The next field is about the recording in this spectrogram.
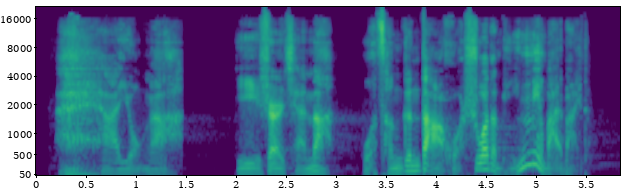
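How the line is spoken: Deep, grave voice. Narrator (Chinese): 沉声道

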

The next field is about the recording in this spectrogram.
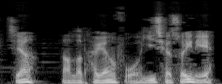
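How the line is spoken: Laughing, joking. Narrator (Chinese): 张孙冲笑着打哈哈

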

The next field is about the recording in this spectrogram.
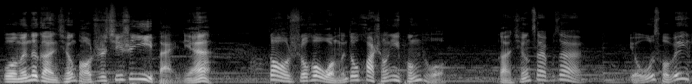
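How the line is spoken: Flat, indifferent. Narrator (Chinese): 霍雨桐淡淡的说

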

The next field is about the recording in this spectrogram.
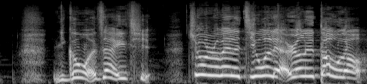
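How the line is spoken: Tearful voice. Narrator (Chinese): 那男的带着哭腔接着说

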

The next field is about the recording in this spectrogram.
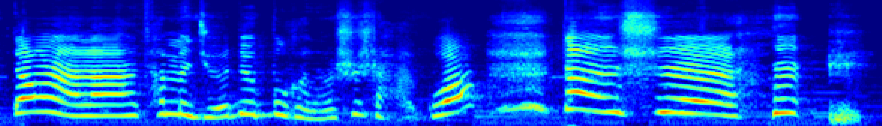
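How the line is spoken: Wry, helpless laugh. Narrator (Chinese): 那猴子警长显得有些无奈的笑了笑，说道

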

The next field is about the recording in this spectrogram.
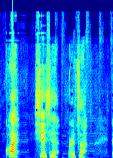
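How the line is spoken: Smiling woman. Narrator (Chinese): 那个妇女笑着对那个小男孩说

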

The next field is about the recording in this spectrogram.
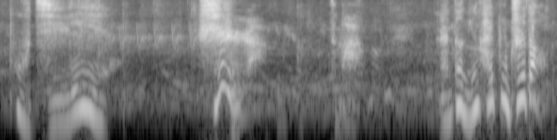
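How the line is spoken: Hushed, surprised whisper. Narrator (Chinese): 男人惊讶的表情，压低了声音，悄悄

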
